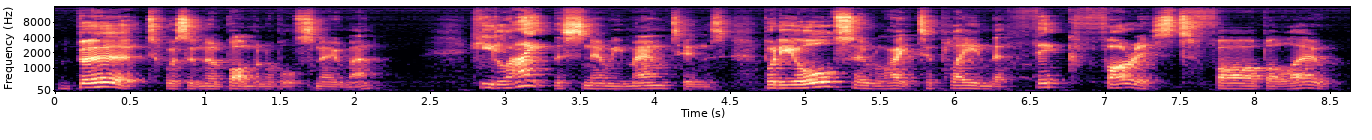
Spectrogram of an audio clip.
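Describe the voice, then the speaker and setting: An author reads his own children's book aloud, taking his time at a measured pace. His voice is animated and a bit bright, swinging widely in pitch for expression, and the roomy recording has noticeable echo.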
